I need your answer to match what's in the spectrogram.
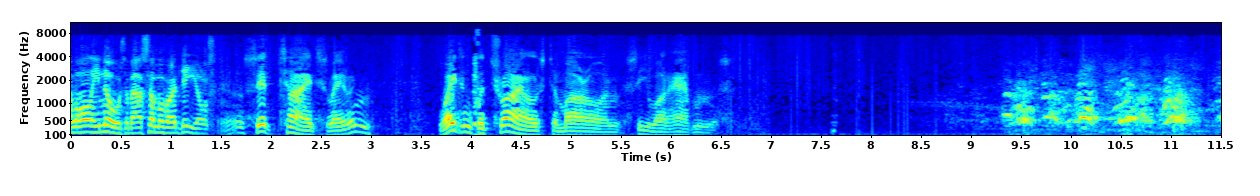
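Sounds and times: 
speech: 0.0s - 3.1s, 3.7s - 6.6s
dogs yelping barks: 9.2s - 11.4s.

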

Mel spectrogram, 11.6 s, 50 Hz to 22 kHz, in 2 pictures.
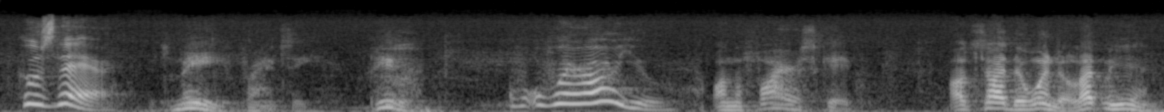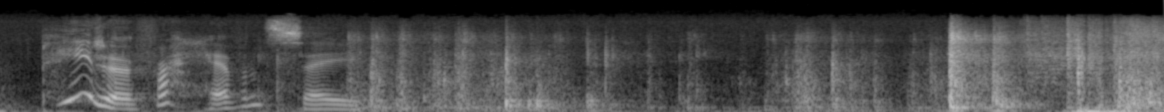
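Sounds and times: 
speech: 0.2s - 8.4s
Murphy bed falling down with a crash: 9.8s - 11.6s.

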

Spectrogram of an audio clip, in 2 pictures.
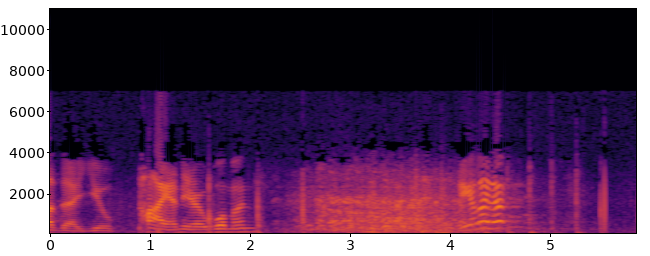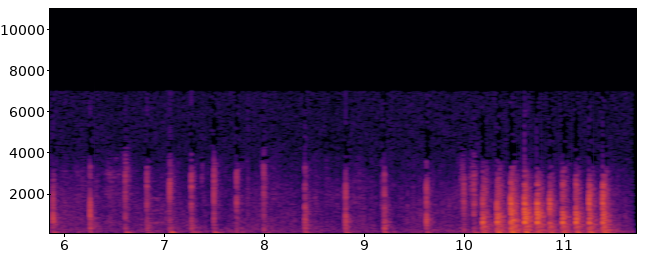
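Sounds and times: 
speech: 0.0s - 4.8s
laughter: 2.2s - 5.0s
sharp knocking on a door: 10.2s - 11.6s.

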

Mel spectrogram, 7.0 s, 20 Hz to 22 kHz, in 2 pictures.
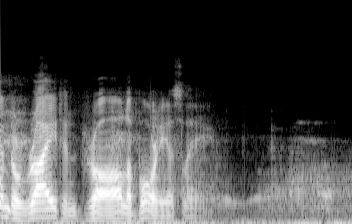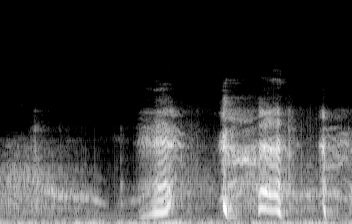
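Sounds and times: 
speech: 0.0s - 2.2s, 4.9s - 6.5s
low hum: 0.0s - 7.0s
man coughing violently: 5.1s - 7.0s.

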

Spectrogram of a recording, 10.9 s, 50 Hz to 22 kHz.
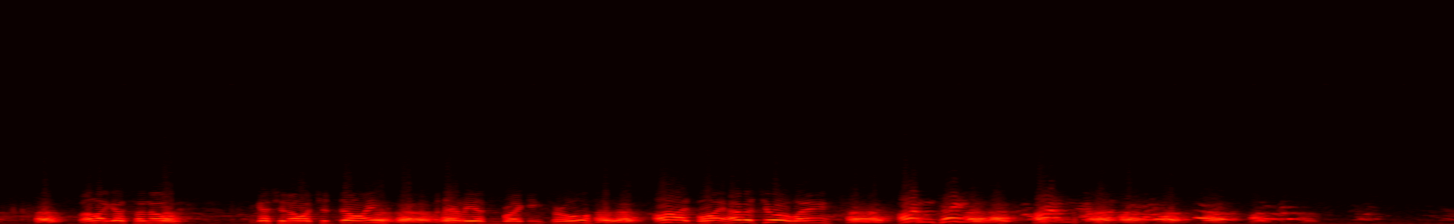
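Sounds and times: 
sled dog leading a dog team barking: 0.2s - 0.6s, 1.2s - 2.1s, 2.8s - 3.6s, 4.4s - 5.1s, 6.2s - 10.9s
speech: 0.6s - 9.0s
sled dog yelping: 2.8s - 3.5s, 4.4s - 5.0s, 6.2s - 10.9s.

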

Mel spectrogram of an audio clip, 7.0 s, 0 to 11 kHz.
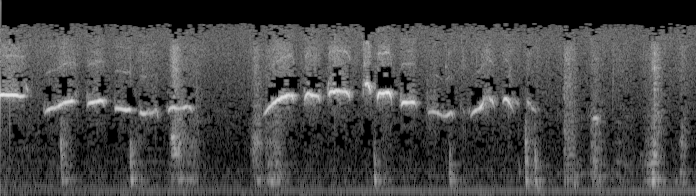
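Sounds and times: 
man whistling a slow wandering tune in a small cabin: 0.0s - 2.0s, 2.6s - 6.1s
faint knocks: 0.0s - 6.9s
shuffling sounds: 0.0s - 6.9s.

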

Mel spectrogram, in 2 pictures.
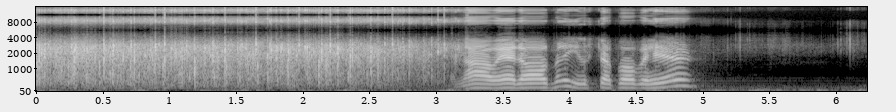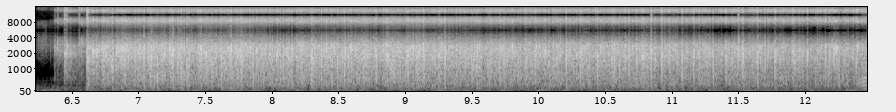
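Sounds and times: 
large studio audience applauding in an echo contest: 0.0s - 3.5s, 6.4s - 12.4s
speech: 3.2s - 5.0s.

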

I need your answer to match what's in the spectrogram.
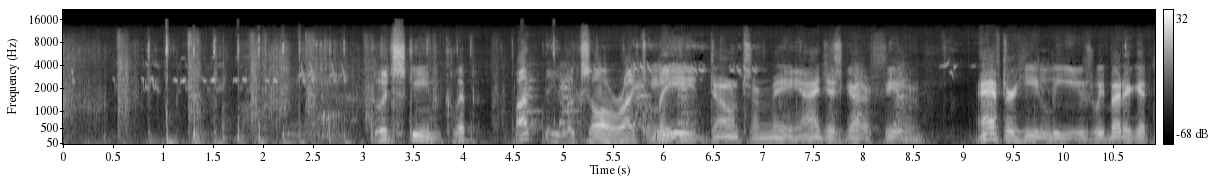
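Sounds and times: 
horse hooves clip-clopping at a walking pace: 0.0s - 5.1s
speech: 3.1s - 10.9s.

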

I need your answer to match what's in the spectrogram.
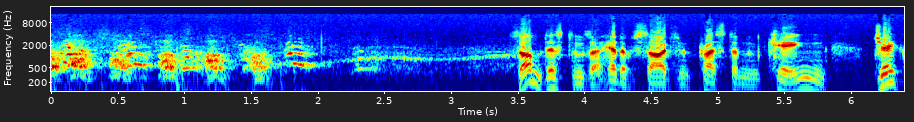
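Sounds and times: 
husky dog barking: 0.0s - 2.9s
speech: 3.5s - 6.3s.

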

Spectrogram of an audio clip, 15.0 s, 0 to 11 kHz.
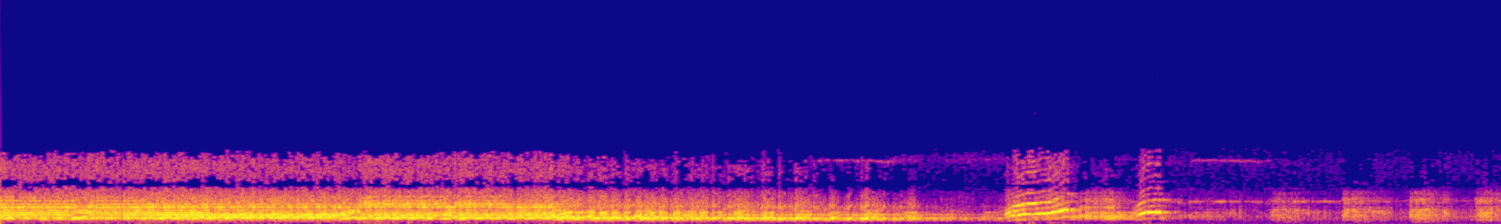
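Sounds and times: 
sustained droning whistle-like tones: 0.0s - 5.9s, 7.6s - 15.0s
train rumbling on rails: 0.0s - 15.0s.

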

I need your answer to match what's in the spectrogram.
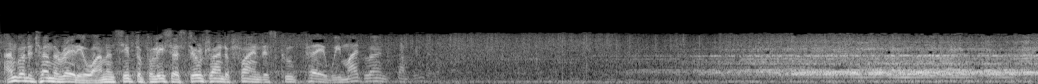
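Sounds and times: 
speech: 0.0s - 4.4s
rumbling rail noise: 0.0s - 10.3s
train whistle: 7.0s - 10.3s.

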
